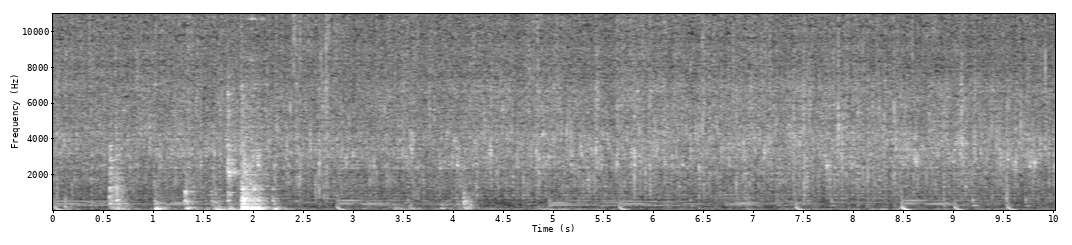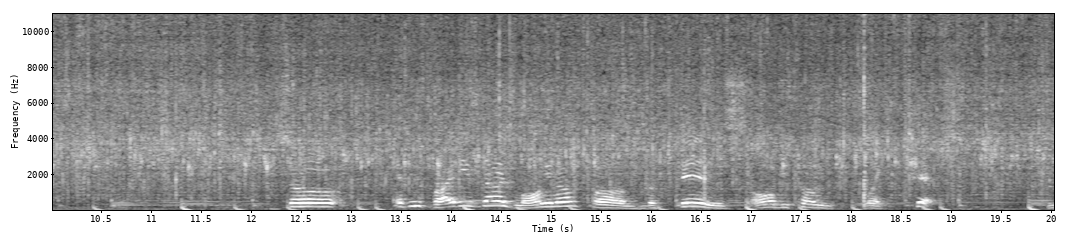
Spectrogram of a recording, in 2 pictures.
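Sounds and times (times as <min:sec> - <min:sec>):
fish frying in hot oil: 0:00.0 - 0:20.0.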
